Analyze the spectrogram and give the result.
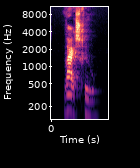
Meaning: inflection of waarschuwen: 1. first-person singular present indicative 2. second-person singular present indicative 3. imperative
- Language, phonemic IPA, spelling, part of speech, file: Dutch, /ˈʋaːrsxyu/, waarschuw, verb, Nl-waarschuw.ogg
